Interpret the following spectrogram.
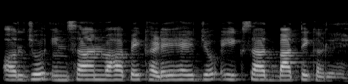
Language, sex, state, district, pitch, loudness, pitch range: Hindi, female, Bihar, East Champaran, 220 Hz, -25 LUFS, 210-225 Hz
